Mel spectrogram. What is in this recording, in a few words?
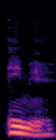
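"emu", Australian English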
